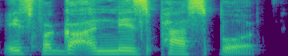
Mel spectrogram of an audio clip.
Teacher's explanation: So the h disappears but an n shows up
